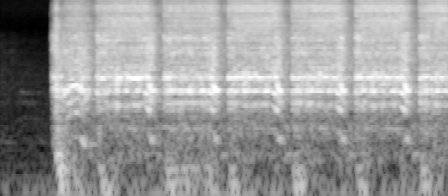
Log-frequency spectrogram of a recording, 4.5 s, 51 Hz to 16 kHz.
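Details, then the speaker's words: Toyota 7M engine cranking on the starter during a compression test: even, steady beat of about 95 pulses a minute with no weak strokes; cylinders read roughly 160–170, which is healthy. "170 compression test is done so that's all not too bad uh so i had about 160 something 170 170 um 165 168 160 something so that that's all pretty good"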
